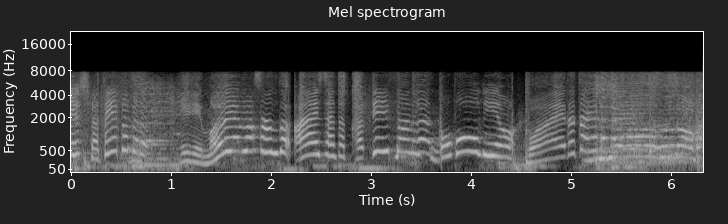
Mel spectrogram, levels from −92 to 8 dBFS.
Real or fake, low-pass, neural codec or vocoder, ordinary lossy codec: fake; none; codec, 16 kHz, 0.5 kbps, X-Codec, HuBERT features, trained on balanced general audio; none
